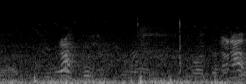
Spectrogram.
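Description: Outdoor football match sound: a player's short shouted call carrying across the pitch, over a steady low rumble of wind on the microphone. Two sharp knocks come in the second half, the kind a kicked ball makes.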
